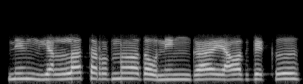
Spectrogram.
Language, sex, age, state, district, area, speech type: Kannada, female, 45-60, Karnataka, Gadag, rural, conversation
